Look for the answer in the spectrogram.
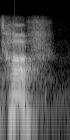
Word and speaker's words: Hough: It's actually pronounced Huff.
